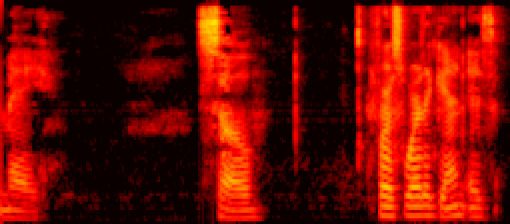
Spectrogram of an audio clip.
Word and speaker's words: me: go break it down the first word is pronounced may like the month it's spelled me but you pronounce the e at the end with an a sound like you would in May so first word again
